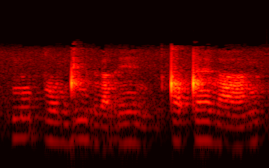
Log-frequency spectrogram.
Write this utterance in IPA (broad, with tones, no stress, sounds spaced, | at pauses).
n uː˥˩ t̚ p l o˧ n d i˥˩ n r ɯ˩˦ a̯ r e˥˩ n | t ɔ˦˥ ʔ t ɛː˥˩ l a˩˦ ŋ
